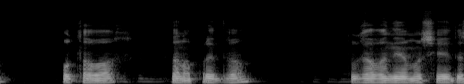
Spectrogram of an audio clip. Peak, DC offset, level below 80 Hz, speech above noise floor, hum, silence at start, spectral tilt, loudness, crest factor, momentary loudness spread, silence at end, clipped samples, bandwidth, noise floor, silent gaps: -14 dBFS; under 0.1%; -60 dBFS; 49 dB; none; 0 s; -6.5 dB/octave; -29 LUFS; 18 dB; 8 LU; 0 s; under 0.1%; 13 kHz; -77 dBFS; none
